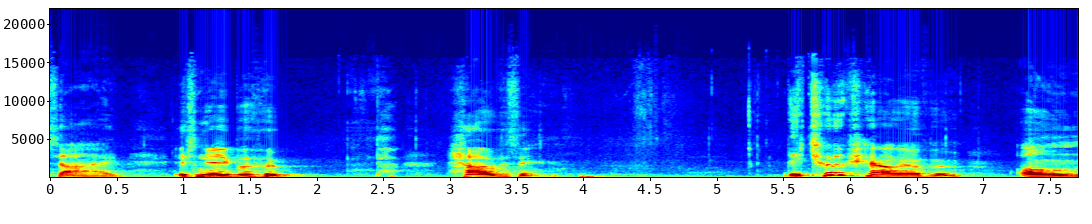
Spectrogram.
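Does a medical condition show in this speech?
Yes: cerebral palsy with dystonia.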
